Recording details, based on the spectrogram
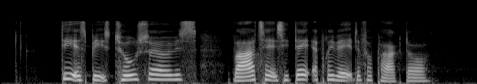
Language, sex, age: Danish, female, 51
